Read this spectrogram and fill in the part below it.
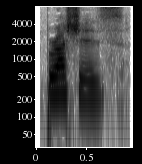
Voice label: "brushes", English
